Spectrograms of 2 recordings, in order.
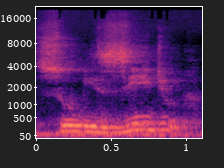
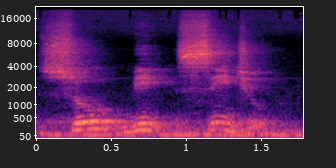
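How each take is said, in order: First: The middle consonant is a voiced Z sound. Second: The middle consonant is a voiceless S sound. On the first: The speaker calls it wrong. "não com de Z, subsídio, pois gramaticalmente está errada" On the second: The speaker calls it right. "se pronuncia subsídio com a letra com som de S"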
